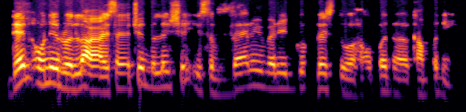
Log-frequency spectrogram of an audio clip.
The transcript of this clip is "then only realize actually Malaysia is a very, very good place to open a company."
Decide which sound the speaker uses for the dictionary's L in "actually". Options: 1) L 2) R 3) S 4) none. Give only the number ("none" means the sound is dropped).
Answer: 4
